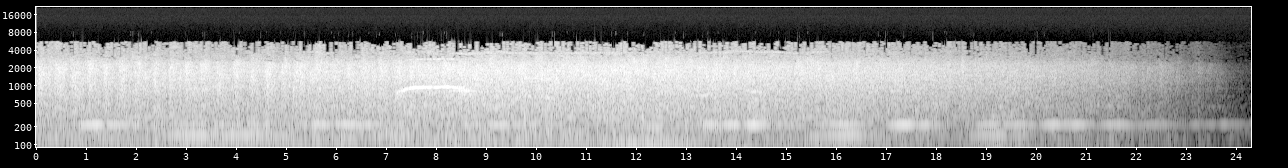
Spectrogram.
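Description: A cello plays slow, low notes in an echoing hall.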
